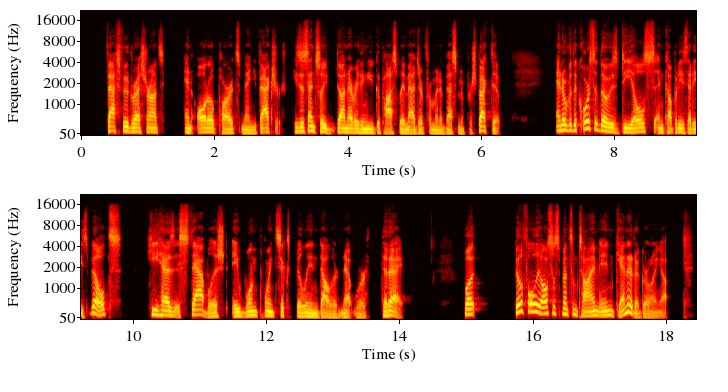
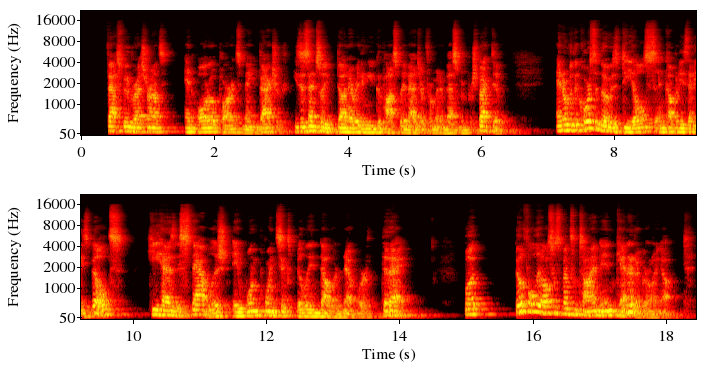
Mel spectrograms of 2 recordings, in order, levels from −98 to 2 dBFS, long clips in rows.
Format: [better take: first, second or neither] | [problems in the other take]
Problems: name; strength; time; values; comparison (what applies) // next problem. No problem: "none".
first | room echo; slight; dies away in 0.4 s // off-mic speech; far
